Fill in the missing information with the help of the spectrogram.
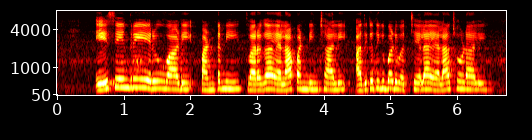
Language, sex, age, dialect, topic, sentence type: Telugu, female, 18-24, Utterandhra, agriculture, question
